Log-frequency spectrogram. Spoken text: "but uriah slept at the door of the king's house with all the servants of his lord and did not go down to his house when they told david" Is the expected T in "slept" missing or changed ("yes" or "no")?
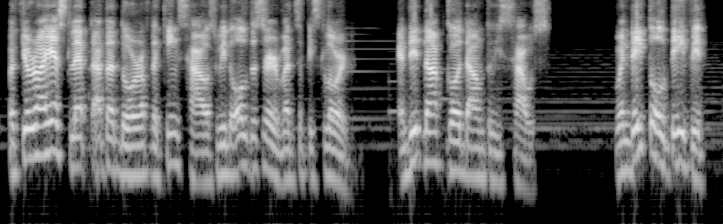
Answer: no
